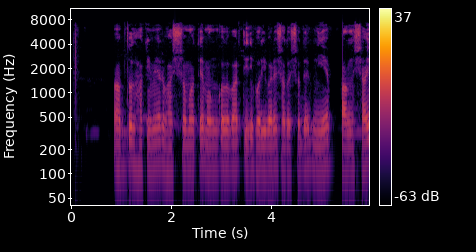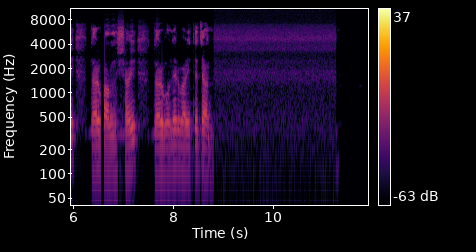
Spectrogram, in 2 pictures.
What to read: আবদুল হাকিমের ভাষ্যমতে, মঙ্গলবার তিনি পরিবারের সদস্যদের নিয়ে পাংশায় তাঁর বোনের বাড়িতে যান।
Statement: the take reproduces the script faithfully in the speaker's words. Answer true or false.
false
